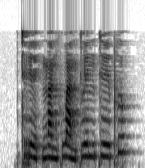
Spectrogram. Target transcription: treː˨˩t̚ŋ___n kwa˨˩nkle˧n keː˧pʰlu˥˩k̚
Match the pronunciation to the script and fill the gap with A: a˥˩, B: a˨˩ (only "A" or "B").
B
